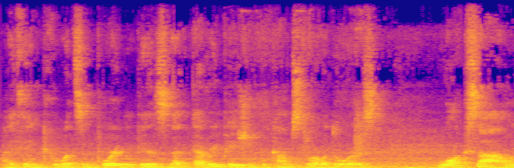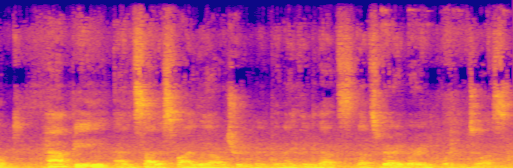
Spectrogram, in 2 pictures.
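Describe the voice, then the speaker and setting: Very deep-voiced man from Russia, hesitant. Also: normal speed. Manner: hesitant, many fillers and restarts. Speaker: dentist, interview guest. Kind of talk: casual interview answers. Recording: echoey room, mic at a distance, background noise.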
